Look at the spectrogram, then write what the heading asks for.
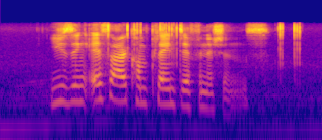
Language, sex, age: English, female, 20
